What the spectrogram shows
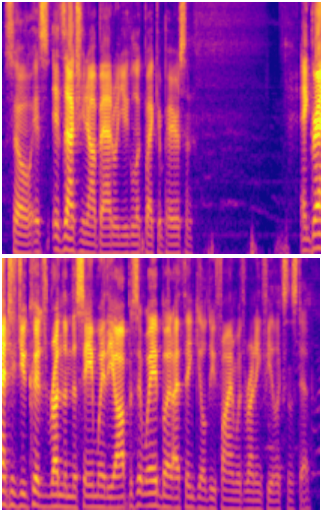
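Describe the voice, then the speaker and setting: Streamer dude, bright sharp voice, swears a lot, walks someone thru game stats, dry close sound. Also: male voice, mid-range voice, fairly quick, smooth, no echo. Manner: profane, emphatic, explains step by step. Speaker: livestream host coaching a player. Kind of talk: casual livestream chat.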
